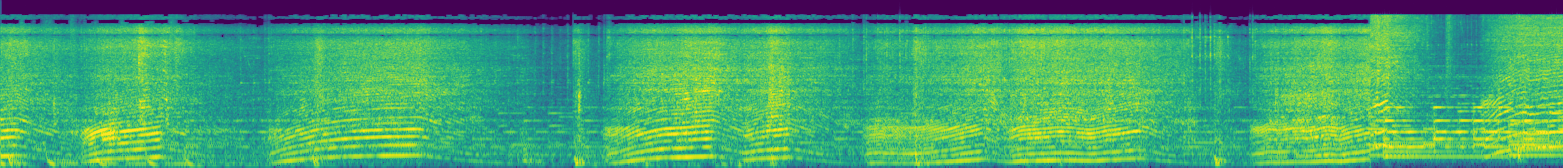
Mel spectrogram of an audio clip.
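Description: Gasoline chainsaw revving up and falling back over and over, its engine pitch rising and dropping every second or two as it prunes palm fronds. Music comes in near the end.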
